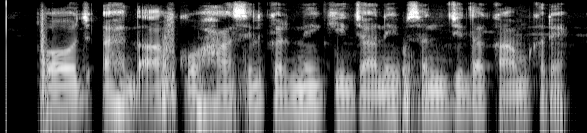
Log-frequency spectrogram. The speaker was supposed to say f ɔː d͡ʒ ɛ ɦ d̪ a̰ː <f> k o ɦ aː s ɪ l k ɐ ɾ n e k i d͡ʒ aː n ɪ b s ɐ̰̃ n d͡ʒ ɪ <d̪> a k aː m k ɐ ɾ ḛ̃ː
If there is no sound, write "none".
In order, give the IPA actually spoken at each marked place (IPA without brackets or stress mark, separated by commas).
f, d̪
